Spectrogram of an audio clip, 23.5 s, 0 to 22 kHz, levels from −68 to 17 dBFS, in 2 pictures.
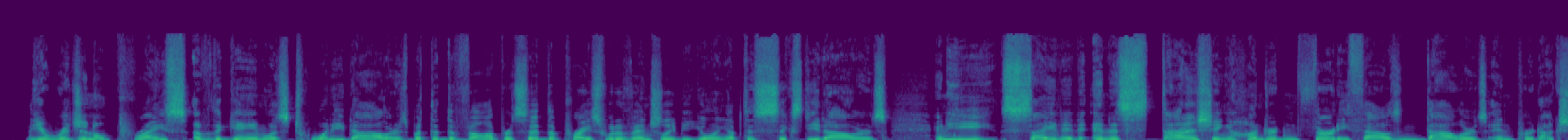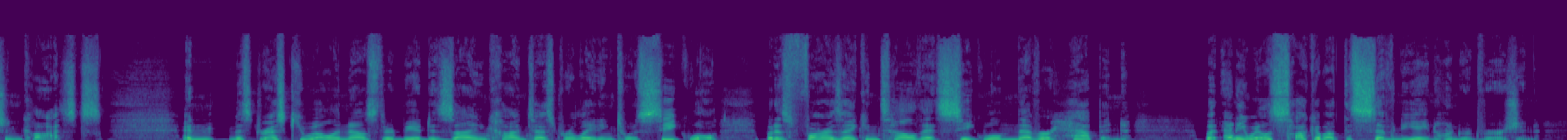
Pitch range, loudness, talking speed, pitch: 125-185 Hz, -19 LUFS, 160 wpm, 150 Hz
